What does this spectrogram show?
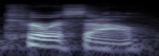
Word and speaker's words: Curaçao: I'll help you with that pronunciation, Ethan. Those islands is what they call the ABC Islands. That's Aruba, Bonaire, and Curaçao.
